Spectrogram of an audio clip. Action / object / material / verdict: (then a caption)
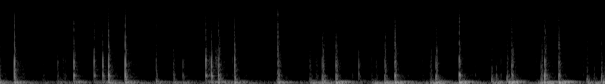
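tap / leather-covered journal / leather / none. Fingertips and nails tap and scratch across the leather front cover of a closed blue embossed leather journal with a Viking ship design. Quick, dull, low thumps come with short, bright clicky ticks that die away almost at once. A soft scratching rustle runs between the taps.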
